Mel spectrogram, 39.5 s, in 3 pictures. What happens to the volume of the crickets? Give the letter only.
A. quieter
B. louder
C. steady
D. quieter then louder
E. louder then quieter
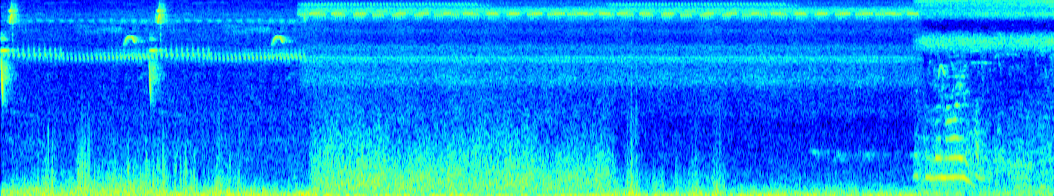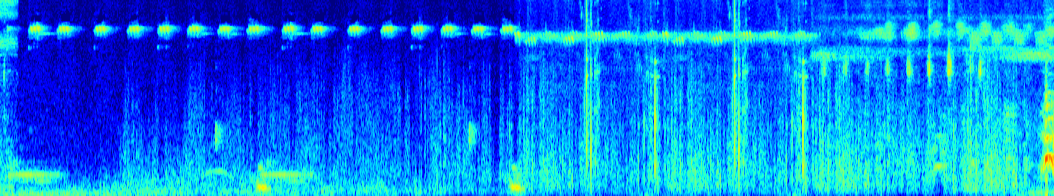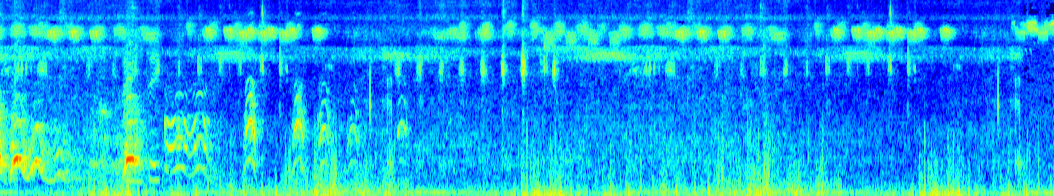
C.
